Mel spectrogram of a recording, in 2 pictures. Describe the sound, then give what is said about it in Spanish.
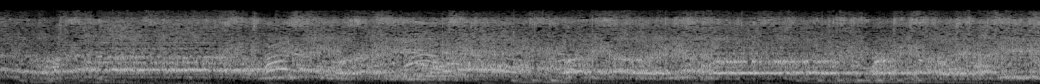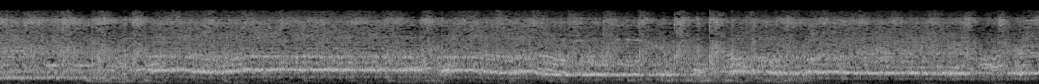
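A large crowd of Racing football fans chants and sings in unison while marching from Tetuán to the Campos de Sport del Sardinero stadium, a loud, steady roar of voices with rising and falling melodic lines that carries on for the full twenty seconds. “Esto es lo que se escuchaba aparte de ese tránsito desde Tetuán hasta los campos de Sport del Sardinero.”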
